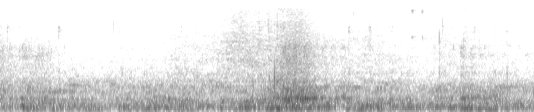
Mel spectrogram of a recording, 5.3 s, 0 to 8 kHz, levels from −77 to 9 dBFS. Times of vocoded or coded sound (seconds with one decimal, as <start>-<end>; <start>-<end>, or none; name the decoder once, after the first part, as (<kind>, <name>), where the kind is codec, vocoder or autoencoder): 0.0-0.4 (vocoder, BigVGAN v2); 2.8-3.8; 4.3-5.3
